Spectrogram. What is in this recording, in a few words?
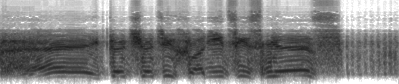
damaged water, speech cze, mood med; War Thunder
